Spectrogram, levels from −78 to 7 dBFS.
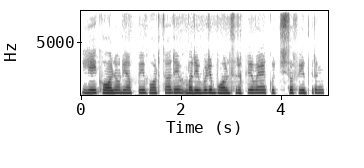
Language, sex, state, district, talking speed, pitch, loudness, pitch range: Hindi, female, Maharashtra, Mumbai Suburban, 230 wpm, 265 Hz, -16 LUFS, 255-270 Hz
